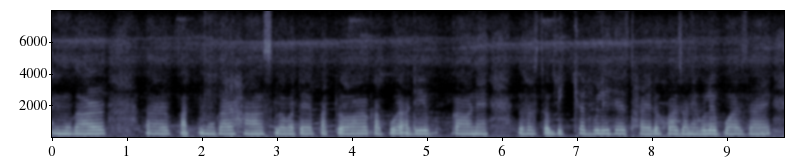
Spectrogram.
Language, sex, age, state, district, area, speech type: Assamese, female, 18-30, Assam, Dibrugarh, rural, spontaneous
